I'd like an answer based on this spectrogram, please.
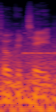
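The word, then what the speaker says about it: Hocotate: I think it's named after a street or something in Japan, but it's probably supposed to be pronounced Hokotate, so it rhymes.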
